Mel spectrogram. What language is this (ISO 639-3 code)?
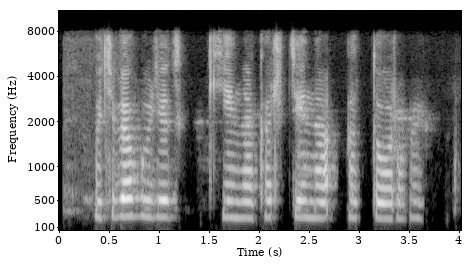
rus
